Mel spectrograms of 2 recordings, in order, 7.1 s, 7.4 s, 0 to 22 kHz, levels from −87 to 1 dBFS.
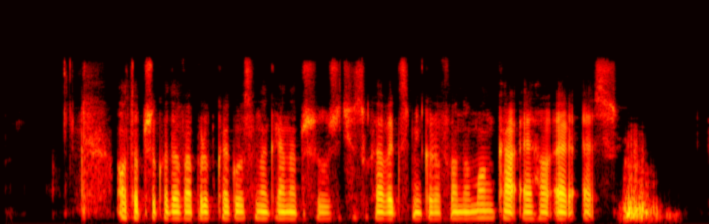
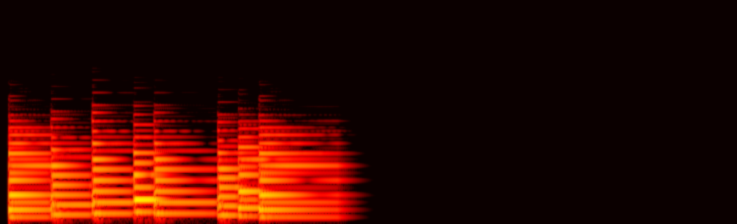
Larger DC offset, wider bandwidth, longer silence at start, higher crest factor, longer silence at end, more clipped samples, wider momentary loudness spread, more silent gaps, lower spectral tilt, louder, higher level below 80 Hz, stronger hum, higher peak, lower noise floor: neither; first, 7.8 kHz vs 5.4 kHz; first, 0.65 s vs 0.05 s; first, 26 dB vs 18 dB; second, 0.3 s vs 3.9 s; neither; about the same, 11 LU vs 11 LU; neither; second, -4.5 dB/octave vs -7 dB/octave; about the same, -29 LUFS vs -31 LUFS; about the same, -74 dBFS vs -70 dBFS; neither; first, -4 dBFS vs -16 dBFS; first, -68 dBFS vs -57 dBFS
